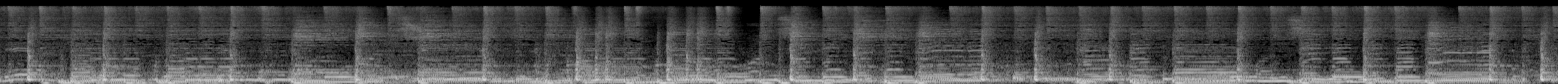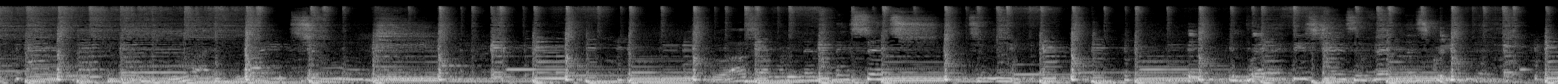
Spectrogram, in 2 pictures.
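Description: A live funk band playing: drum kit, bass guitar, electric guitar and Juno-DS synthesizer keyboard, with two saxophones joining in.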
